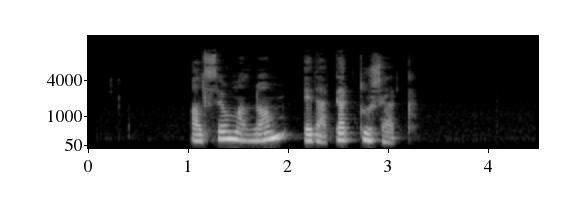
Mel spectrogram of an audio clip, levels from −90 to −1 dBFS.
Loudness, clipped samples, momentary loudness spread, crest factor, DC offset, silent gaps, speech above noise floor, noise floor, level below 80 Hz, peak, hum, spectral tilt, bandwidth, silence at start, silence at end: -28 LUFS; under 0.1%; 8 LU; 22 dB; under 0.1%; none; 51 dB; -77 dBFS; -78 dBFS; -8 dBFS; none; -6 dB/octave; 10 kHz; 1.05 s; 1.25 s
